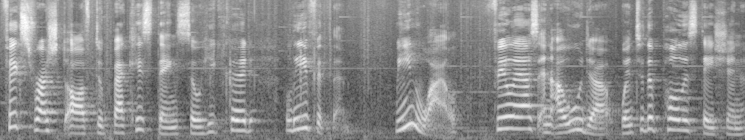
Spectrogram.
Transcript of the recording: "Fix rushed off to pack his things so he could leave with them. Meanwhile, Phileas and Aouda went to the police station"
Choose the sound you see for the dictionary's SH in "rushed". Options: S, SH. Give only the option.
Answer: SH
